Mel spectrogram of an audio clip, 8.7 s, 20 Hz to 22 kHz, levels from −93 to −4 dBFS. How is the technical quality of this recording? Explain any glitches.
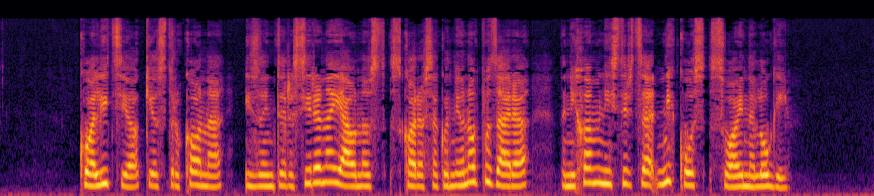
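Technical quality is middling. Across the whole speech clip there's plainly audible damage, likely from HE-AAC compression at a low bitrate, around 24 kbps. Treble is rebuilt from copied lower bands, so s sounds turn gritty and lispy, with nothing above 14.9 kHz.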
